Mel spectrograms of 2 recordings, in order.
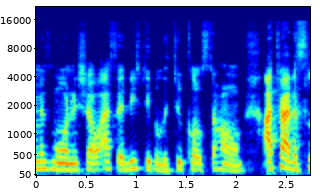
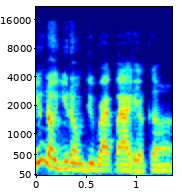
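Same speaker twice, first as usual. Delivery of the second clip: mock nice, gentle tone, lower; 3 semitones lower than usual. Retelling how the dentist scolds about the gums: imitating someone speaking nicely. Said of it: "he's saying it in the nicest way".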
